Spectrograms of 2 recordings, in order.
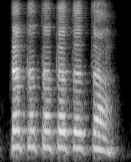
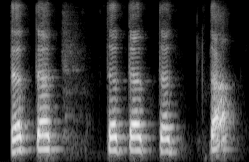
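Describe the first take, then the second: First: The babble sounds scolding and commanding. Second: The babble sounds like a pleading request. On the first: The child is telling off his cousin. "lo regaña al primo" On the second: The child is asking for permission. "Está pidiendo permiso"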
